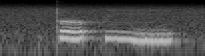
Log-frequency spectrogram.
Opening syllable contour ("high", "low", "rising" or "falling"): rising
